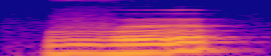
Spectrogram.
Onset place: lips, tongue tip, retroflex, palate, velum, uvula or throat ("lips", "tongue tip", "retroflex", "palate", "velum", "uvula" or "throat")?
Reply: lips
